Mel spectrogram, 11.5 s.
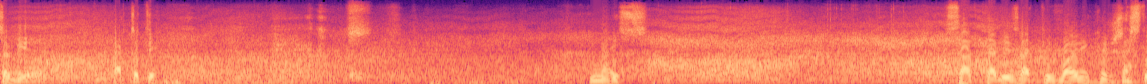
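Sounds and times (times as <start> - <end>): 
speech: 0.0 - 1.8, 5.9 - 7.1, 9.6 - 11.4
small airplane flying overhead: 0.2 - 11.2.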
